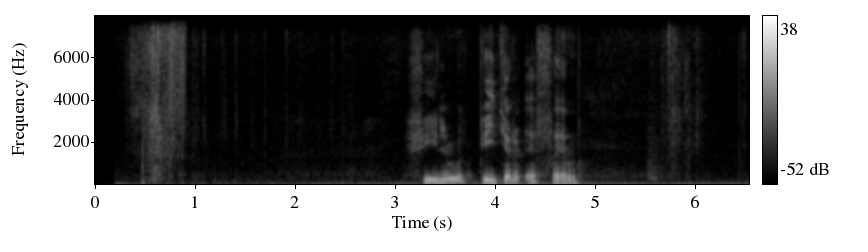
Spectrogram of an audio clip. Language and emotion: Russian, neutral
